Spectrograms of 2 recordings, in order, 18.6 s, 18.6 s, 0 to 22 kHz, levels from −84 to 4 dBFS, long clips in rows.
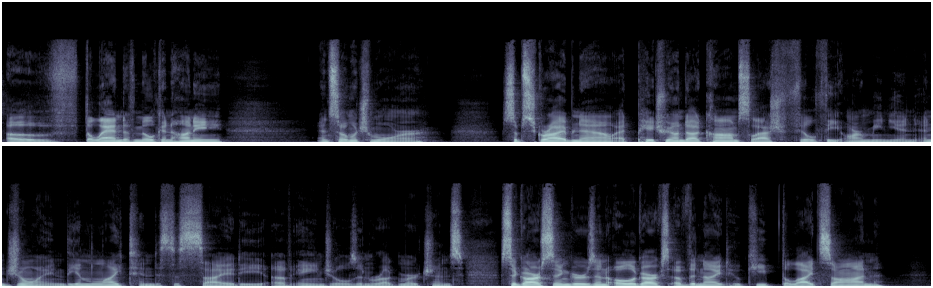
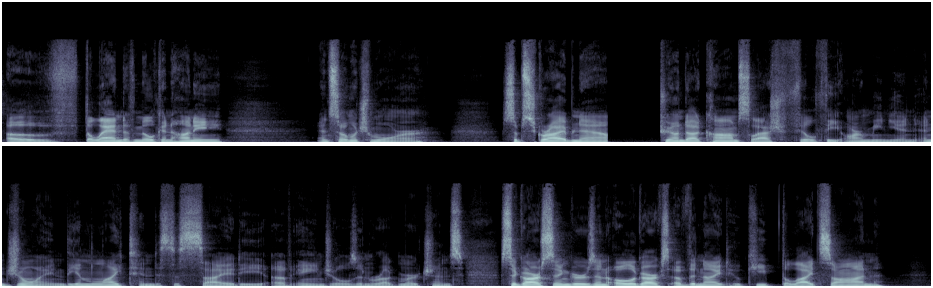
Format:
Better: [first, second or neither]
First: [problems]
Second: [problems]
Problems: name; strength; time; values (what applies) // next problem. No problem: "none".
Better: first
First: none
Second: audio cutting out; at 6 s for 0.5 s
